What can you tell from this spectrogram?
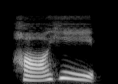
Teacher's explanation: Cette consonne donne le son H, un H aspiré en début de syllabe. On ne la trouve jamais en fin de syllabe.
